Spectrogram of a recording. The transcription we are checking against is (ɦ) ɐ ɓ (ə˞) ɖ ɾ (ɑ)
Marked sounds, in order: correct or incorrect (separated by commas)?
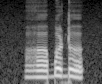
correct, incorrect, incorrect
